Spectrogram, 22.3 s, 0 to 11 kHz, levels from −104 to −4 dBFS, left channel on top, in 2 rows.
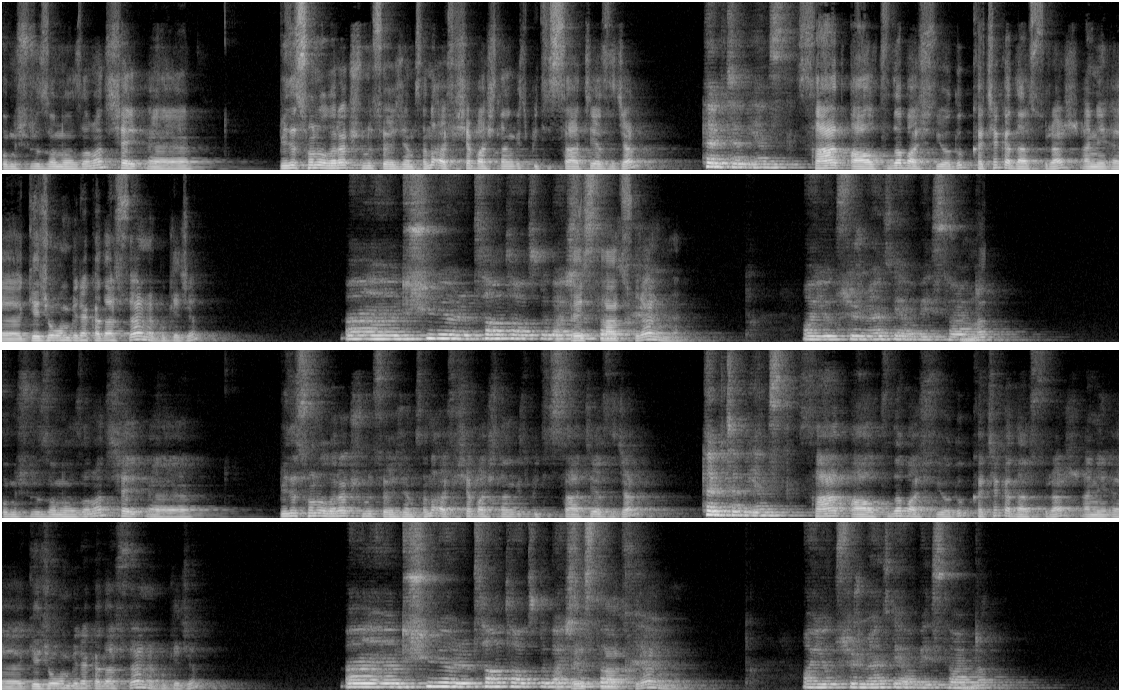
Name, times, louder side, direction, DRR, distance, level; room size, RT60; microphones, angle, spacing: voice 1, 0.0-1.9 2.8-6.4 8.1-13.1 16.9-18.0 20.8-21.0, left 4 dB, 60° left, 11 dB, 0.5 m, -29 dB
voice 2, 7.0-7.7 14.6-17.3 19.2-20.9, right 1 dB, 20° right, -5 dB, 2.6 m, -26 dB
16.5 x 7.8 x 2.9 m, 1.0 s
head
